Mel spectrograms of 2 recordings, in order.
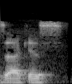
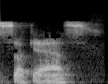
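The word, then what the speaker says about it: Zuckuss: I mean, Forlom and Zuckus. I mean, everybody. Yeah, everybody always mispronounced his name as Suckass.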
